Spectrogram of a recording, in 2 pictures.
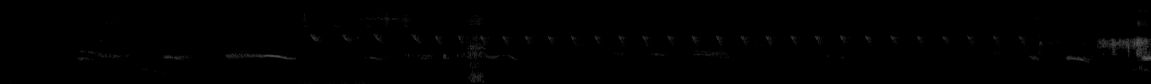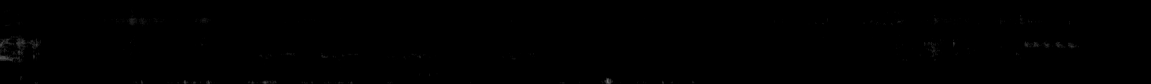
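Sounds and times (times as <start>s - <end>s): soft bird chirps: 0.8s - 11.9s, 19.3s - 22.5s.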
